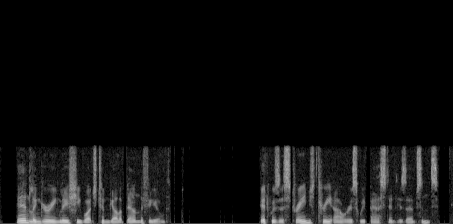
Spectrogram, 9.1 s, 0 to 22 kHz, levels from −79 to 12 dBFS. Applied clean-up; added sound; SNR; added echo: none; none; none; none.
